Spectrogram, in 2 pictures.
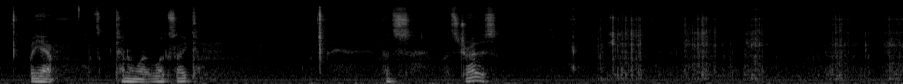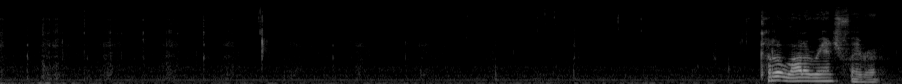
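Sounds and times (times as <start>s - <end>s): faint steady hum: 0.0s - 18.0s
chip crunching: 5.5s - 16.6s.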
